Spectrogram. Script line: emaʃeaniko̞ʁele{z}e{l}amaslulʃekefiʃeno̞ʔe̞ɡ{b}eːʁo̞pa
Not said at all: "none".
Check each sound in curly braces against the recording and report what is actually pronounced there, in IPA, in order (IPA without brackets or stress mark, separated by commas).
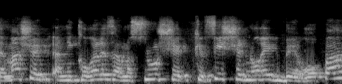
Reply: z, none, b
